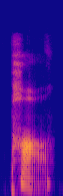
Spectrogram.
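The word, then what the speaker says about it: 跑: This creates the character pow pronounced Paul.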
